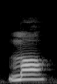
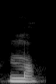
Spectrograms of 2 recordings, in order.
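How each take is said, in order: First: The syllable has a mid tone. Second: The syllable has a low tone. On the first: "Ton moyen" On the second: "ton bas"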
